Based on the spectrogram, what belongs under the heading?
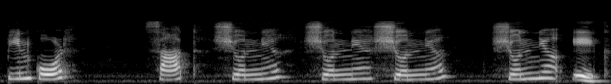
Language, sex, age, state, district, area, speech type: Goan Konkani, female, 45-60, Goa, Salcete, rural, read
